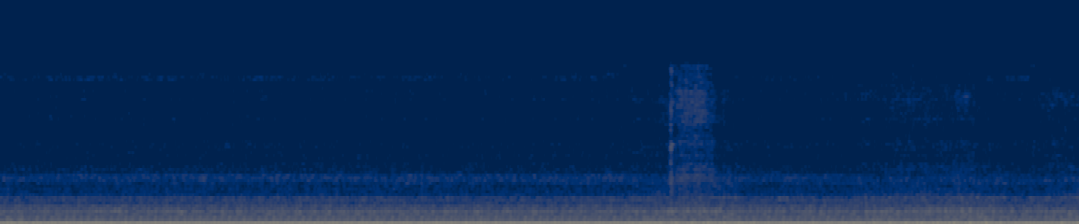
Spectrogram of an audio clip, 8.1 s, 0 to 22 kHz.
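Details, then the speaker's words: John Deere 490E excavator with Hitachi hydraulic pump, computer bypassed to straight throttle and hydraulics: deep steady diesel idle drops and roughens as hydraulics bind up and drag the engine down, before limp-mode fix. "but when you go to dig you have to be real sensitive on it or the hydraulics will kind of bind up and want to choke the motor down"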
